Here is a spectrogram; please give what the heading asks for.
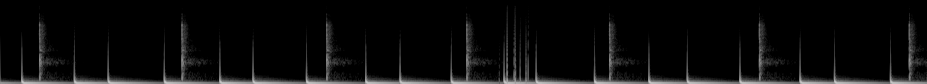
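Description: From 4.99 to 5.28 s a processor overload crackle tears through the sound. The processor misses a run of short buffer deadlines, and each miss drops in silence with hard edges. On the waveform these are tiny flat gaps, and the spectrogram shows vertical broadband streaks.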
